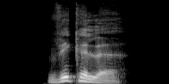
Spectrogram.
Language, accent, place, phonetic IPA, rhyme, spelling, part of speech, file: German, Germany, Berlin, [ˈvɪkələ], -ɪkələ, wickele, verb, De-wickele.ogg
- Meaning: inflection of wickeln: 1. first-person singular present 2. singular imperative 3. first/third-person singular subjunctive I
